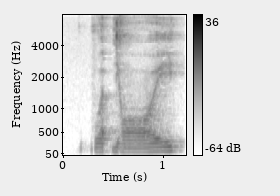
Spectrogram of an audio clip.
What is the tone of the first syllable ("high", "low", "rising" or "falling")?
low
